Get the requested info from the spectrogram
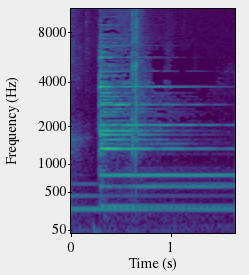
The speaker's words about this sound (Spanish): y hace clac cada vez que le toca. Hay dos campanas, una más grande y otra más pequeña. Las estáis notando en el, en el, en el sonido.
